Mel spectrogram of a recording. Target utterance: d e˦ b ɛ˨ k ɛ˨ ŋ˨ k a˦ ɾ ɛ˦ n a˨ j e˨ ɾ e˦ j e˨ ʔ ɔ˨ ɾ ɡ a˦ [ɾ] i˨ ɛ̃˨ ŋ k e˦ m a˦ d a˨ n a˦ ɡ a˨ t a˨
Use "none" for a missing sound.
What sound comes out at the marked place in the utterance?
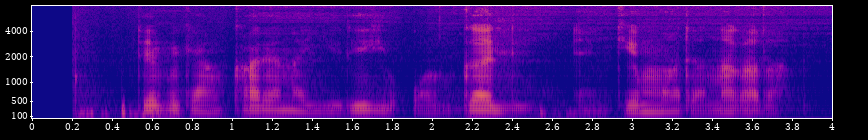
l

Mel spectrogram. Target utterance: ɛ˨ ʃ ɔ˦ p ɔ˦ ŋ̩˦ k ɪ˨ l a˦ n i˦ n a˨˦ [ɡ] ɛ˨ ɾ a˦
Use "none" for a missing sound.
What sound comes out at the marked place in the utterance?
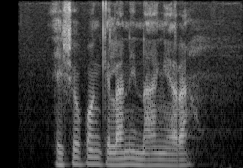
ŋ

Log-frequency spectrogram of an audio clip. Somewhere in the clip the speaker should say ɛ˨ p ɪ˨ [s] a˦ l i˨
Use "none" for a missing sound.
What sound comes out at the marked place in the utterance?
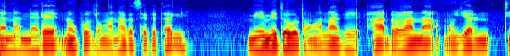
t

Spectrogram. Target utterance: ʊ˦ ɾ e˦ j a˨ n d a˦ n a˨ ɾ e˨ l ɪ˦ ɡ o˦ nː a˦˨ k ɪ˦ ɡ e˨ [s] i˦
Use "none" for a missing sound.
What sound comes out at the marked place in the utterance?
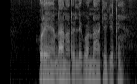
t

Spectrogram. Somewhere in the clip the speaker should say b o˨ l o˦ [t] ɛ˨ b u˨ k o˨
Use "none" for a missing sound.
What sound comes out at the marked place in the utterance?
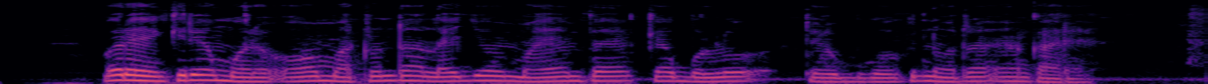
t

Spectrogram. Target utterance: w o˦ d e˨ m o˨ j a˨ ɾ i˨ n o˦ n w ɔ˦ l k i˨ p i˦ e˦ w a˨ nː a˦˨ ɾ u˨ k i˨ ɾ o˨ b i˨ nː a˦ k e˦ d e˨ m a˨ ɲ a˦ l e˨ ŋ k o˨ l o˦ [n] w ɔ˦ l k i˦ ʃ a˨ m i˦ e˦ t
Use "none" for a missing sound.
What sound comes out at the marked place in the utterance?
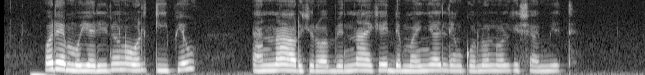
n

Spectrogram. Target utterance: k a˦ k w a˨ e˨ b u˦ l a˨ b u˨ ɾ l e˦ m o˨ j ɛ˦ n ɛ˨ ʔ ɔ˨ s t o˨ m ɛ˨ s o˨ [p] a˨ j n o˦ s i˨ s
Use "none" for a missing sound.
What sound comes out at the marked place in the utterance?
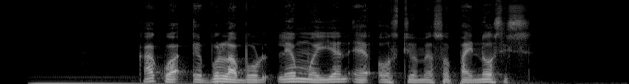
p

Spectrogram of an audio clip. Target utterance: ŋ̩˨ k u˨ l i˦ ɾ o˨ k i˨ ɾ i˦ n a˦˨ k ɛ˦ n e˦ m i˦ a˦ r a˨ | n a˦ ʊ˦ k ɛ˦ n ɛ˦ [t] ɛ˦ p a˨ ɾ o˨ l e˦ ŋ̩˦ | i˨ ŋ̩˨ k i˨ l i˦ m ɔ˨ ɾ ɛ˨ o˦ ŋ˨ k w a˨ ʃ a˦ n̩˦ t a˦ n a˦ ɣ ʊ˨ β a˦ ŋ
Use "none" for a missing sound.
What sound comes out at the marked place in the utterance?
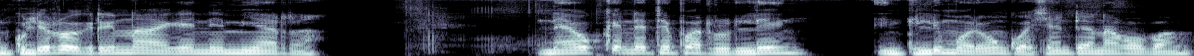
t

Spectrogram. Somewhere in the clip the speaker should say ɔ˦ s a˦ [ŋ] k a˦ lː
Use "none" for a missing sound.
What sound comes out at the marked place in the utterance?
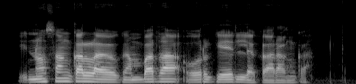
ŋ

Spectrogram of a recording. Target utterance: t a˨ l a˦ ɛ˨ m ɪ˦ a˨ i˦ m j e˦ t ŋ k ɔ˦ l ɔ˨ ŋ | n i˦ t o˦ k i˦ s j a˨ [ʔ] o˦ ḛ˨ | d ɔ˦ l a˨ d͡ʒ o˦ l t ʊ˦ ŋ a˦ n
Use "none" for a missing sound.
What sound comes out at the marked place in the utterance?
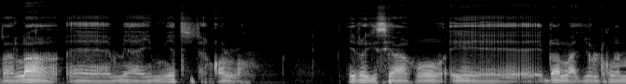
k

